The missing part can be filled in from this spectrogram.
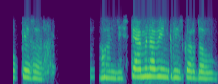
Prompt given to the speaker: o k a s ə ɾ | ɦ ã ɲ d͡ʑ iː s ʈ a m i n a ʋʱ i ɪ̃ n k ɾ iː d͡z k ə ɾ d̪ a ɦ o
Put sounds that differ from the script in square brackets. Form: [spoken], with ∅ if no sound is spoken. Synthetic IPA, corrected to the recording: o k [e] s ə ɾ | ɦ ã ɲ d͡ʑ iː s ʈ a m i n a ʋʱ i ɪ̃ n k ɾ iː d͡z k ə ɾ d̪ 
